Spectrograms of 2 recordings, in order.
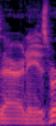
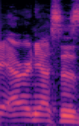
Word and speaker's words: Erinyes: It's Erinyes. We're going to go back and forth. Apparently, Erinyes is an alternative pronunciation that is still valid.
